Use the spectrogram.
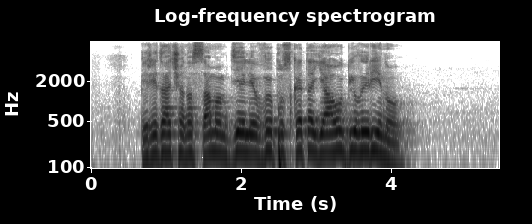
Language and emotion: Russian, angry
